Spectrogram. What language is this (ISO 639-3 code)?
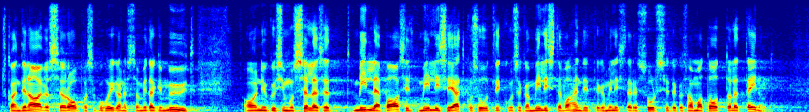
est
